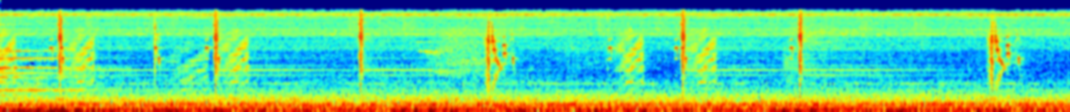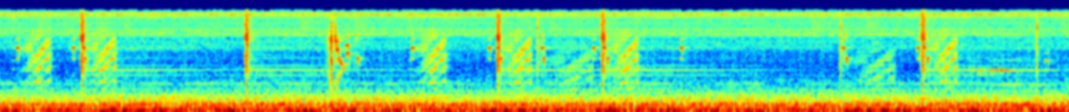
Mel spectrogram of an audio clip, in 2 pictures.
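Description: Soft electronic whooshes sweep up with menu changes.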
